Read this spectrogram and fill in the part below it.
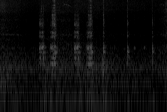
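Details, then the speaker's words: Original Epson floppy drive from an Atari STE, fitted in an external enclosure, reading a known-working old cover disc, ticking and clicking unevenly about twice a second; disc doesn't sound healthy but works. "doesn't sound very healthy this disc to be honest but i do know it works"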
